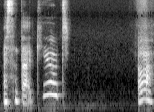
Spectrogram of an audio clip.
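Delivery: high sweet coo at the cute image. Real, not acted. Cooing over the picture.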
